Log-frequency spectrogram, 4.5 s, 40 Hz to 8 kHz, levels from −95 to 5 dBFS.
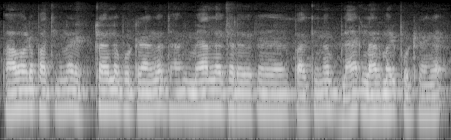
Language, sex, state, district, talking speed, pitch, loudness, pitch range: Tamil, male, Tamil Nadu, Namakkal, 105 wpm, 120 Hz, -17 LUFS, 115-125 Hz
